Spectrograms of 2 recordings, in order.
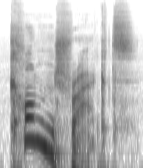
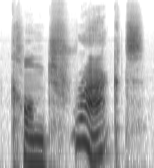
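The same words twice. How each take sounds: First: The stress is on the first syllable. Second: The stress is on the second syllable. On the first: It names a written agreement. "In the noun, the stress is on the first syllable" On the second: It means to catch something. "In the verb, the stress is on the second syllable"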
